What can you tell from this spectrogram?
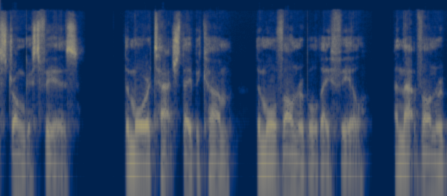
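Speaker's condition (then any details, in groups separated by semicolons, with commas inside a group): No condition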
